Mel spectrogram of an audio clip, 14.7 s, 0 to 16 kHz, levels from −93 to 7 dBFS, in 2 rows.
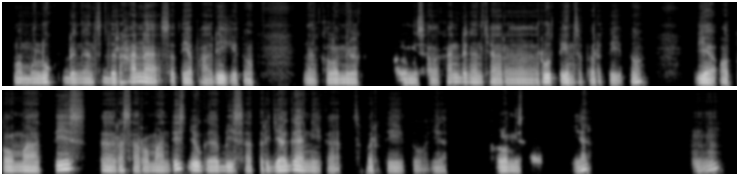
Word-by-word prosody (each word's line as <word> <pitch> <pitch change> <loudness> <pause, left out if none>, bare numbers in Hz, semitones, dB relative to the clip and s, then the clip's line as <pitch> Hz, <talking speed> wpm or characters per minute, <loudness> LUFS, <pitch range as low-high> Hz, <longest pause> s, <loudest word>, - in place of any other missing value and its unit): memeluk 115 0 +1
dengan 115 -1 -1
sederhana 125 +3 +2 0.2
setiap 110 -1 -1
hari 105 +3 +1
gitu. 100 +1 -5 0.6
Nah 100 -1 -4
kalau 110 0 +2
milk 110 -1 +1 0.3
kalau 110 +1 -1
misalkan 110 +5 -5
dengan 115 -2 0
cara 105 -1 -3 0.3
rutin 130 -4 +5
seperti 105 -1 -7
itu 125 - -6 0.7
ya 110 -2 +9
otomatis, 110 +8 +3 0.3
eee, 115 -2 +2
rasa 110 -1 -3
romantis 110 +9 +1
juga 115 -3 +5 0.2
bisa 105 -1 -2
terjaga 115 +5 +4
nih 105 -2 -2
Kak - - -7 0.2
seperti 105 0 -8
itu - - -18 0.2
ya 100 - -8 0.5
kalau 110 0 +3
misal 105 - -8 0.4
ya? - - 0 1.0
Hmm. 160 +10 -4
110 Hz, 135 wpm, -24 LUFS, 105-120 Hz, 1.0 s, ya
